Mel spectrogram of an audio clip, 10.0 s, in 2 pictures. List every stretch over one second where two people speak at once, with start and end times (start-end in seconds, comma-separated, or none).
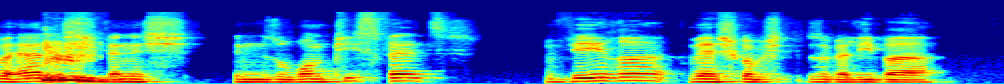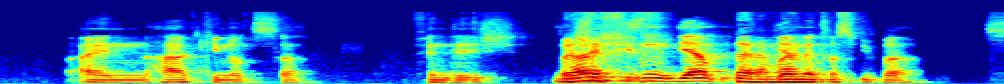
7.8-9.3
